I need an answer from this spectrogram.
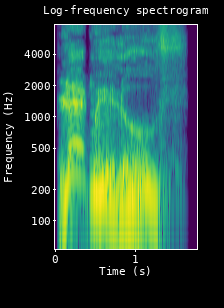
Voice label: Male Troll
